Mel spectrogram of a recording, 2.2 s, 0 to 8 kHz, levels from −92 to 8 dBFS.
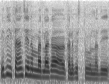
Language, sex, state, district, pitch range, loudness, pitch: Telugu, male, Andhra Pradesh, Sri Satya Sai, 140-205 Hz, -16 LUFS, 165 Hz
